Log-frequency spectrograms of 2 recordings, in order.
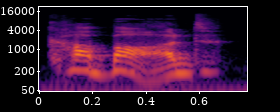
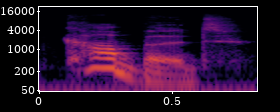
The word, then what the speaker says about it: cupboard: it's not the same it sounds similar to the a in but or cboard but I hope you can hear that it's not cabad it's cabbo cupboard it's not cabad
